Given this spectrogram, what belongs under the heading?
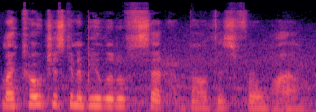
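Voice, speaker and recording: A woman's voice: medium pitch, expressive, racing, lightly acted. A woman voicing a practical, sympathetic woman from a search team in a story, reasoning tactfully. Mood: conciliatory. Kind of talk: character reading of a story. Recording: loud music behind the voice.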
